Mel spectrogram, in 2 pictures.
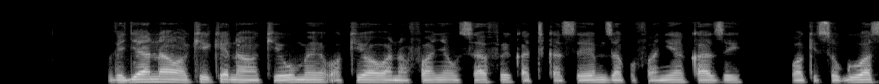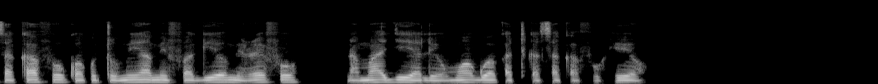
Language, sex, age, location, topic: Swahili, male, 25-35, Dar es Salaam, government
